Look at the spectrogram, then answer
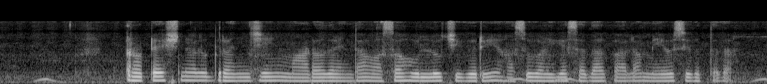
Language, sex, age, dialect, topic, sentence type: Kannada, female, 25-30, Mysore Kannada, agriculture, statement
